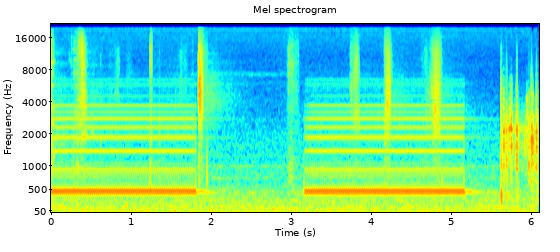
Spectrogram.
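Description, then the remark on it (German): A telephone call to a police inspector rings over a speakerphone: two long, steady buzzing ring tones separated by a pause, with faint keypad clicks and handling noise, then a clattering pickup at the end. “Ich werde jetzt Kommissar Reynolds anrufen und ihm von unserer Vermutung berichten”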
